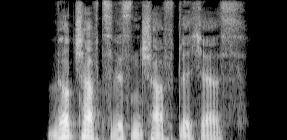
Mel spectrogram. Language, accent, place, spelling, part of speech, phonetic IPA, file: German, Germany, Berlin, wirtschaftswissenschaftliches, adjective, [ˈvɪʁtʃaft͡sˌvɪsn̩ʃaftlɪçəs], De-wirtschaftswissenschaftliches.ogg
- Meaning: strong/mixed nominative/accusative neuter singular of wirtschaftswissenschaftlich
